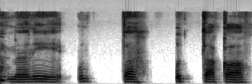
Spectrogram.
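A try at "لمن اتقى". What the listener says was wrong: লিমানি, এটা হামজাতুল ওয়াসল কিন্তু, রাইট? হামজাতুল ওয়াসল মানে হচ্ছে যে বাদ চলে যাবে কমপ্লিটলি, যেমন এইটার মধ্যে ছিল কানেক্টিং। এটা হামজাতুল ওয়াসল, রাইট? সো এটা বাদ কমপ্লিটলি।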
